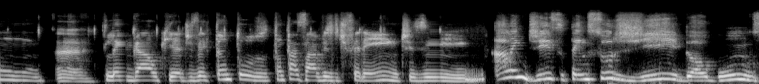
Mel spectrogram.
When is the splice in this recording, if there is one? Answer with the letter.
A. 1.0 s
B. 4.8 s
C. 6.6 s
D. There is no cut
B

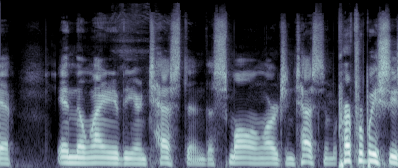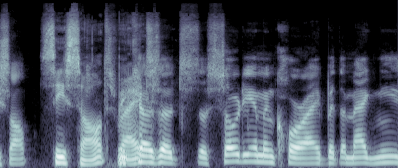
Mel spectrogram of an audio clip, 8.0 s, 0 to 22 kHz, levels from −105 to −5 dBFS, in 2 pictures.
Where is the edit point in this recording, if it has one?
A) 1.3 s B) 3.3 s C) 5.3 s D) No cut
B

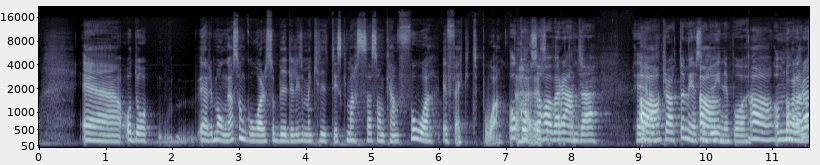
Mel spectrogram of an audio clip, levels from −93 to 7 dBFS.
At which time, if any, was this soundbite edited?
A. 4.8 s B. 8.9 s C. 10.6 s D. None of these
D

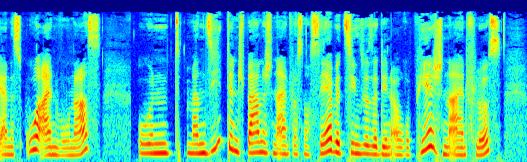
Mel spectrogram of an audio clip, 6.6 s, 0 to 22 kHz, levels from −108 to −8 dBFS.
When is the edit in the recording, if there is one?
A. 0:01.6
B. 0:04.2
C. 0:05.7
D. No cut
A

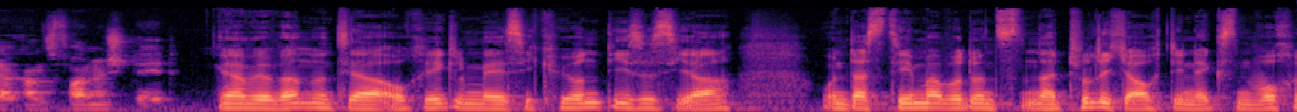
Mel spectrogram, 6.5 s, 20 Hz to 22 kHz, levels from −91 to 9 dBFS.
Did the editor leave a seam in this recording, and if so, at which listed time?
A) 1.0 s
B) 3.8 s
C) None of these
A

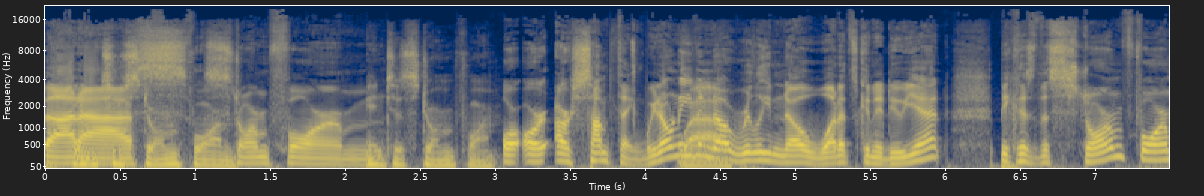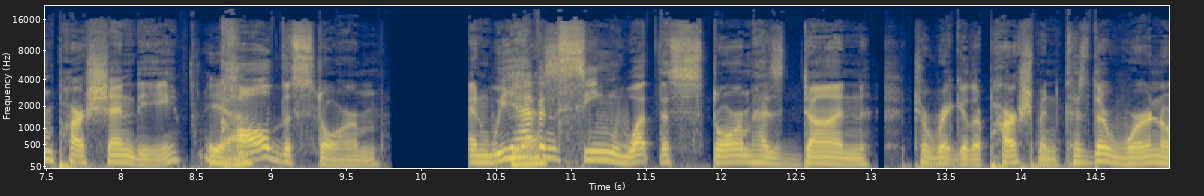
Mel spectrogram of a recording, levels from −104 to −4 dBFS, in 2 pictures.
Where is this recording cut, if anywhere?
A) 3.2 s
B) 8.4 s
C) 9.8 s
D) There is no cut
B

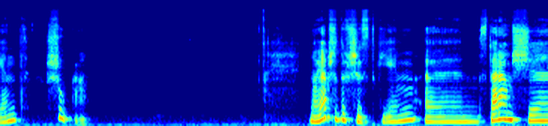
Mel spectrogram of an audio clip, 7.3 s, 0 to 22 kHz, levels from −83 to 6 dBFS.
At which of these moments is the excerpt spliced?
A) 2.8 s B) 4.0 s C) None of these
B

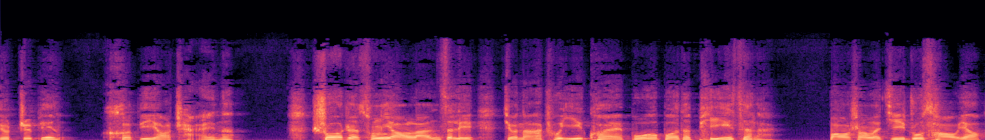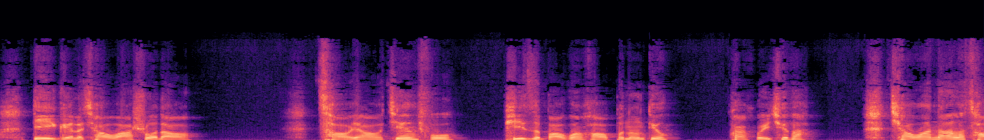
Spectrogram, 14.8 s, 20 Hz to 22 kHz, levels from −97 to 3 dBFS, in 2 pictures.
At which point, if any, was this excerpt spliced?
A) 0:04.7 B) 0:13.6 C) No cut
B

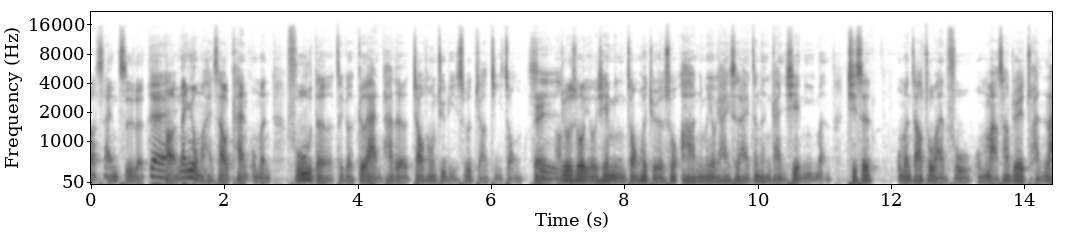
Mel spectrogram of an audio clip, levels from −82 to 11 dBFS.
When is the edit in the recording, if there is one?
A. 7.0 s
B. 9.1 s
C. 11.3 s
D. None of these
A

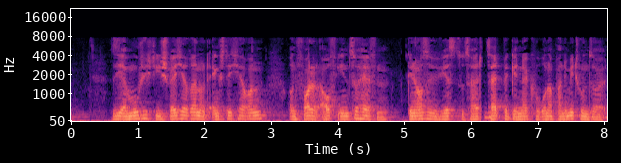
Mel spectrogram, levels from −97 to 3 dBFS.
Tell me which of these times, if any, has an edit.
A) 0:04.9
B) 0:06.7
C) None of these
A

